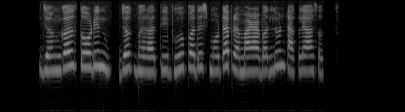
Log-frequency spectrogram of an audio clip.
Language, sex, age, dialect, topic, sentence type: Marathi, female, 18-24, Southern Konkan, agriculture, statement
